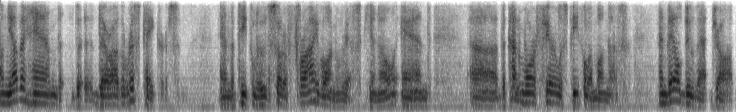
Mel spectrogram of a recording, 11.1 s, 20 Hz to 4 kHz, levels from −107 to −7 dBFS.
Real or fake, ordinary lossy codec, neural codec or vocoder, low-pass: fake; Opus, 24 kbps; vocoder, 24 kHz, 100 mel bands, Vocos; 3.6 kHz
